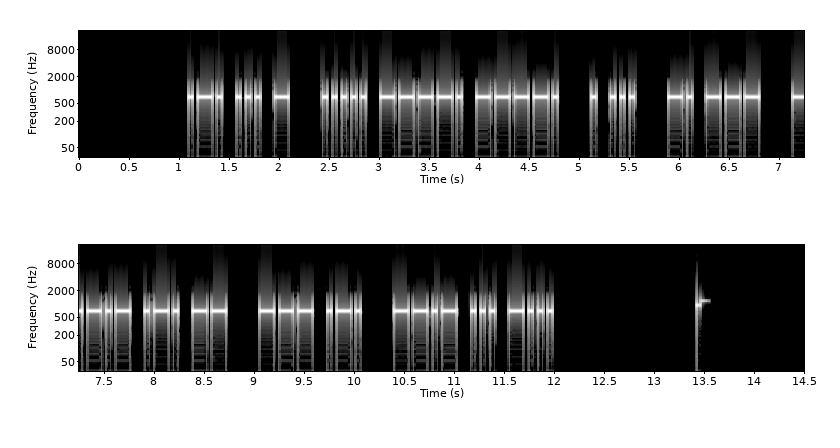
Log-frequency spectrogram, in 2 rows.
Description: Morse code, heard as a keyed tone, about 25 wpm, 700 Hz. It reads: RST 599 ES NO QRM OR QSB
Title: Common QSO Phrases 25wpm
